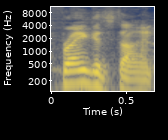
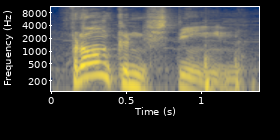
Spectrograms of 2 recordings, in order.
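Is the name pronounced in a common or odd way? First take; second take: common; odd. First: The name is pronounced the usual familiar way. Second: The name is pronounced in an odd, unusual way.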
